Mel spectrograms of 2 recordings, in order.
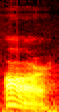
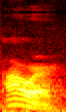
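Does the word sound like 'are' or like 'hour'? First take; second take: are; hour. First: The word is reduced and sounds like 'are'. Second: The word is said in its full form, like 'hour'. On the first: This is the word inside a sentence. "cuando está conjugada ya en una oración, su pronunciación es are. Suena como el verbo to be" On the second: This is the word on its own. "la palabra our que vemos aquí, se pronuncia our"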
